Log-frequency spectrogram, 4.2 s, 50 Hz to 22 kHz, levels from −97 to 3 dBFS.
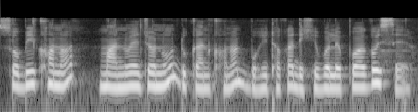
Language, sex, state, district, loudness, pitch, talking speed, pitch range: Assamese, male, Assam, Kamrup Metropolitan, -16 LUFS, 205 Hz, 130 wpm, 185-225 Hz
